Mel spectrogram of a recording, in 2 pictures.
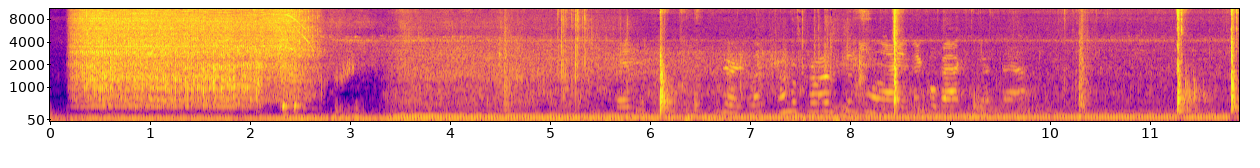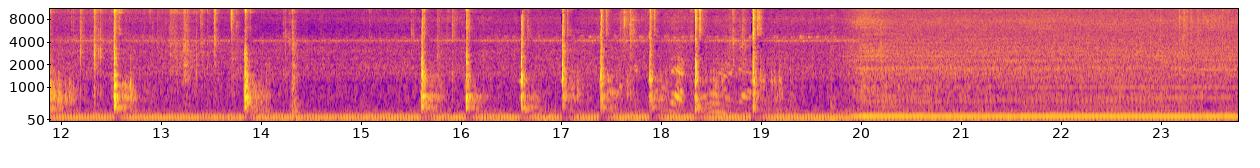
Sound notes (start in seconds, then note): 0.1 machine drilling; 3.2 machine engine rumbling; 10.3 machine engine rumbling; 12.4 hammer banging; 20.2 machine engine rumbling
